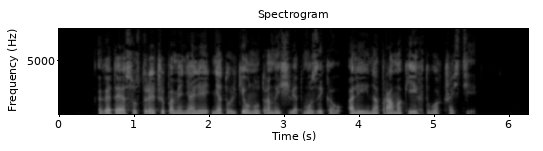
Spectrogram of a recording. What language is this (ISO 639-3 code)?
bel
